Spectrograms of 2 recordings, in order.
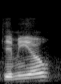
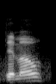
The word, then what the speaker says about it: DIMO: Um, one of the fun DeFi projects that I'm part of is called I pronounce it Dimeo or Dimo, DIMO.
